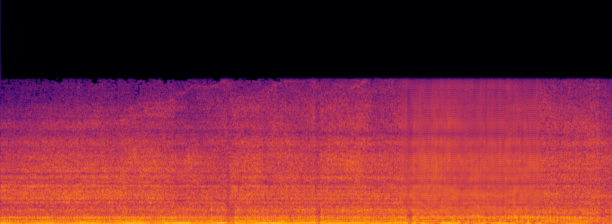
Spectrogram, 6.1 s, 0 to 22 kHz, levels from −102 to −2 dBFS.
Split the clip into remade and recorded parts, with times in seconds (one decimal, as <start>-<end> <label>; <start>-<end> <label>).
0.0-4.0 recorded; 4.0-5.4 remade; 5.4-6.1 recorded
